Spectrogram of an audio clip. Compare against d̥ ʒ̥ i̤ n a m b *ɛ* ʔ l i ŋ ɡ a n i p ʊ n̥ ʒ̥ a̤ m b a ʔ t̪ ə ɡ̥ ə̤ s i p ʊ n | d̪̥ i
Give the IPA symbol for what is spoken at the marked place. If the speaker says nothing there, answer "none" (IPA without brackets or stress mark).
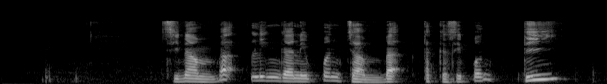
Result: a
